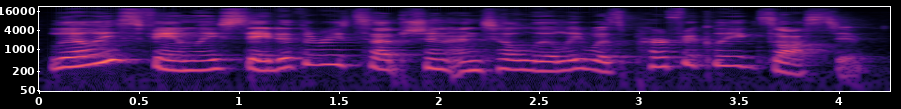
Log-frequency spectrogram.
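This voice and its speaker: A woman reads a children's picture book aloud to her class, her voice a touch higher than most. She tells it expressively, drawing out repeated phrases slowly and brightening for the little girl's spoken lines. Her tone is that of a classroom teacher sharing a story. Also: lively intonation. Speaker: teacher reading to students.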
